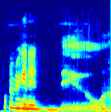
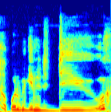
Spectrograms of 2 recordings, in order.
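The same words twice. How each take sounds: First: Higher frantic question; panicked plea. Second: Said in the usual way. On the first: Acted. Narrator panicking to Lucius, higher. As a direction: plead in rising panic. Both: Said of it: "You can tell that I'm tired of saying".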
